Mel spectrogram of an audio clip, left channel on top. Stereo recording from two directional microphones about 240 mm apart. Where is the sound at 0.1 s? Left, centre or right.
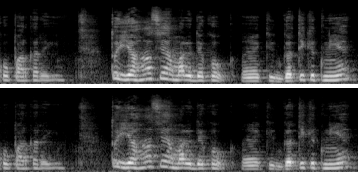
Left.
